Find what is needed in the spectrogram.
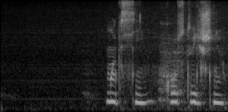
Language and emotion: Russian, neutral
